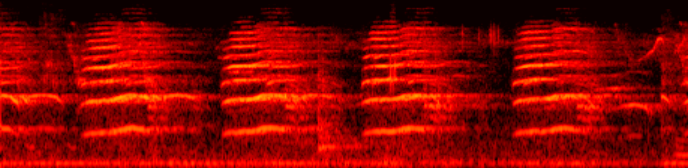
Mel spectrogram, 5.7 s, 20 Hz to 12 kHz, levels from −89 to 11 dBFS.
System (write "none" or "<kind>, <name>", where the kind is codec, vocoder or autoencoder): vocoder, BigVGAN v2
